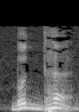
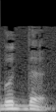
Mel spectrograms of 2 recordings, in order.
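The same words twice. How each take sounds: First: "Buddha" with a strong aspirated dh; correct "Buddha". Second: "Buddha" with a plain, unaspirated d; mispronounced "Buddha". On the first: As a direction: punch the breathy dh in "Buddha". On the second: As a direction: drop the breath after d in "Buddha". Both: Shown as a demonstration. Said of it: "not Buddha".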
